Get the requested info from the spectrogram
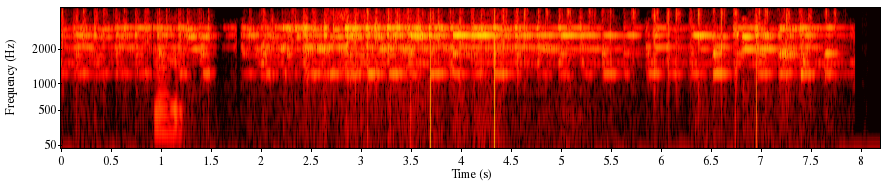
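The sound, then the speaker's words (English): A bright, high bell sound effect rings almost continuously for about eight seconds, its shimmering tones holding steady, with a brief falling swoop and short dip early on and scattered light clicks. “Please ring the bell for self-invested again.”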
